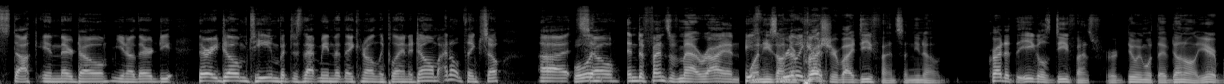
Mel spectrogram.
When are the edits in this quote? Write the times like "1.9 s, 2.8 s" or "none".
7.4 s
